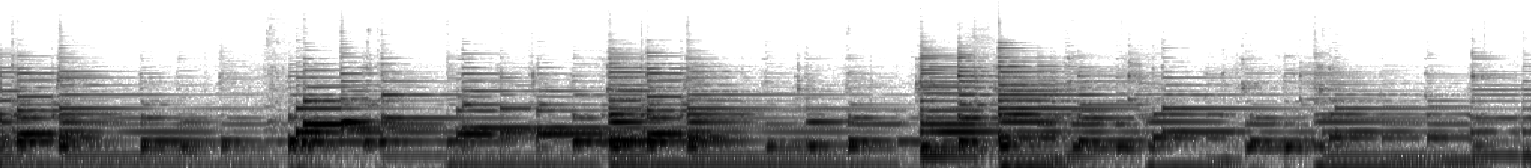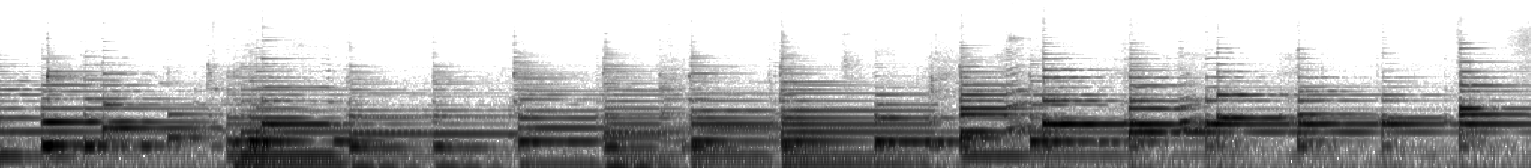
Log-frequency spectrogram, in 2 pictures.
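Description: Solo classical guitar playing a melodic piece: plucked melody notes over held bass notes, getting quieter near the end.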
